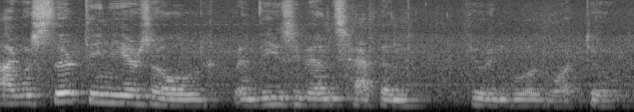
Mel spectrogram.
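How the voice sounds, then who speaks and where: A woman's very deep, low voice at a moderate pace with lively intonation, amid noticeable background noise and audible room echo. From Hungarian-speaking region of Eastern Europe, now Ukraine. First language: Hungarian. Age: 90s. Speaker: Holocaust survivor and speaker. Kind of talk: testimony talk to students. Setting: school virtual presentation.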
